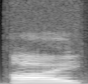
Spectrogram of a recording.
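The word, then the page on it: ai: tone 1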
